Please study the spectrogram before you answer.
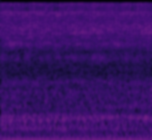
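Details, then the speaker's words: Car started after spark plug change, having sat parked outside: steady, even low rumble with no misses, knocks or ticks; engine idles smoothly and sounds all right. "So that sounds all right."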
